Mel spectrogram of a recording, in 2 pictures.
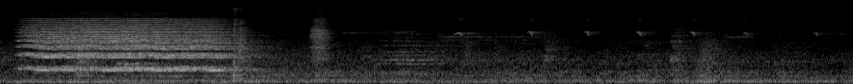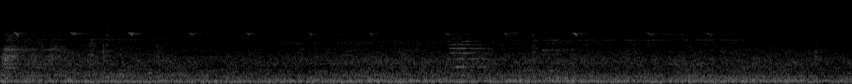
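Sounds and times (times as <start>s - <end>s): small bird chirping: 4.4s - 13.0s, 13.6s - 15.9s.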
